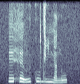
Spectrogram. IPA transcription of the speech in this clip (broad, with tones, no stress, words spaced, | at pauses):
e˦hɛ˦˨ vɨ˦ku˦ diː˧ɲã˨nu˧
